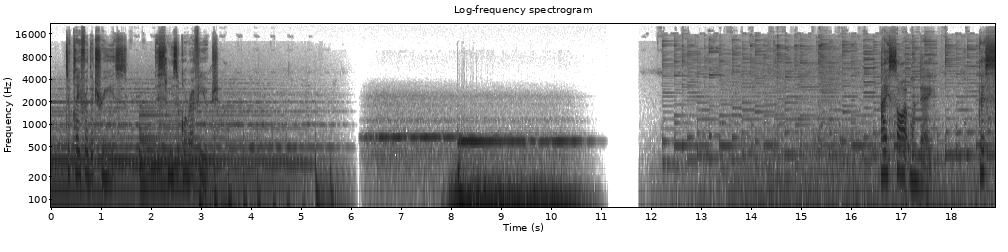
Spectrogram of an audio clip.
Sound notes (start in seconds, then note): 11.8 crickets chirping; 12.3 pensive banjo music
